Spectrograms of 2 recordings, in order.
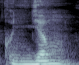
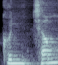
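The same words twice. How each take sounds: First: The middle consonant is a soft j sound. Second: The middle consonant is not a j sound. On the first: The speaker calls it right. "ஜன்னு தான் வரும்" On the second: The speaker calls it wrong. "என்று வராது"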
